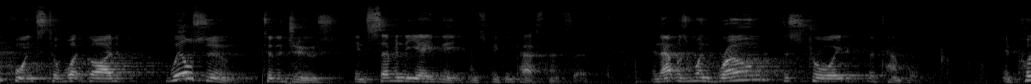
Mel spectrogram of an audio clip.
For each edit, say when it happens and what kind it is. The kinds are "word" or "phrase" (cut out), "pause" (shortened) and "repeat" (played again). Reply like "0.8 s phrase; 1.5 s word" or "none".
1.9 s word; 2.6 s pause; 3.4 s pause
